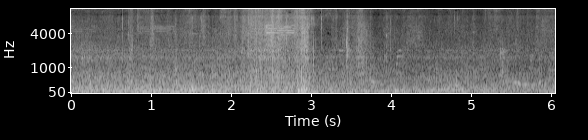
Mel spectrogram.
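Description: Busy station ambience: indistinct voices over a steady low rumble, with scattered knocks and a brief high chirp about two and a half seconds in.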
